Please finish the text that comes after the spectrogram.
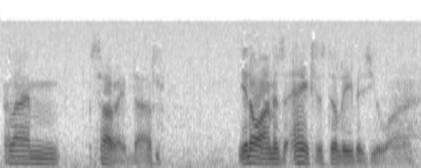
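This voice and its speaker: An actor playing a middle-aged magician sleuth in an old radio serial, commanding but kindly, with a measured, thoughtful way of speaking. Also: male voice, sits low, very animated, vocal fry, darkish tone, full character voice. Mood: concerned. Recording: muffled, hissy old radio recording.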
